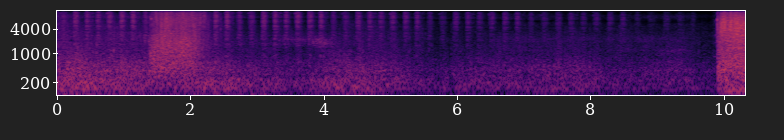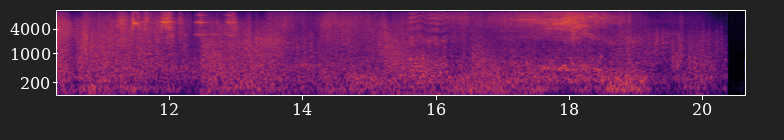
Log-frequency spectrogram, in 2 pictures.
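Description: Film soundtrack of a steam locomotive exploding on a trestle and crashing into a ravine, with music underneath. A blast right at the start dies away over several seconds. About halfway through comes a sudden, louder explosion, and the noise stays loud until the end.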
